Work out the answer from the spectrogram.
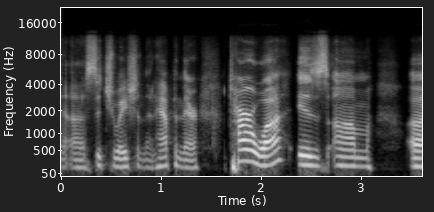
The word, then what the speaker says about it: Tarawa: called uh maybe can help me with this pronunciation at tarawa tarawa yes that's the name of the battle in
